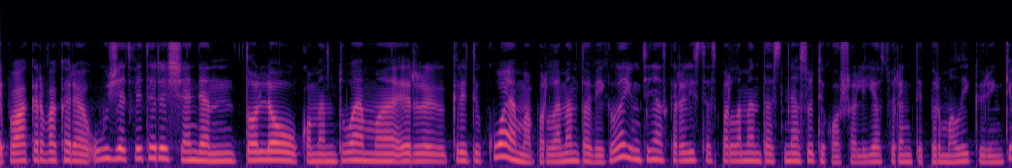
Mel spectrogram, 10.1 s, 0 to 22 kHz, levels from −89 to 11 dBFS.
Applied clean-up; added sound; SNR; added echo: none; none; none; none.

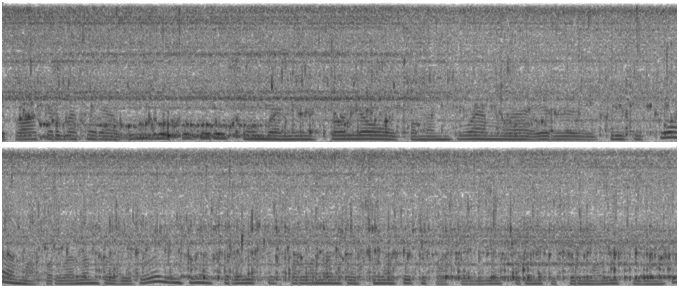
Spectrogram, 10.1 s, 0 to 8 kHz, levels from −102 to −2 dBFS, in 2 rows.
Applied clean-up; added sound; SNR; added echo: none; Sink (filling or washing) / Water tap, faucet; -3 dB; none.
